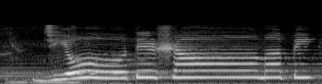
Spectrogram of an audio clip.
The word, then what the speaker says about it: ಜ್ಯೋತಿಷಾಮಪಿ: ಜ್ಞಾನಗಮ್ಯಂ ಹೃದಿ ಸರ್ವಸ್ಯ ವಿಷ್ಠಿತಂ ಜ್ಯೋತಿಶಾಮಪಿ ಜ್ಯೋತಿ ಇಲ್ಲಿ ಜ್ಯೋತಿ ಅಂತ ಇಲ್ಲ ಏನಿದೆ ಅರ್ಧಜ ಪೂರ್ತಿ ಜಿಯೋತ ಶಾ ಶ ದೀರ್ಘ ಶಾ ಮಮಪಿ ಮಪಿ ರಸ್ವ ಜಿಯೋತಿ ಶಾಮಪಿ ತಜ್ಜಿಯೋತಿಸ್ ತ ನಂತರ ಅರ್ಧ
